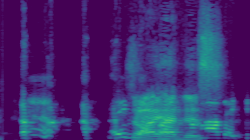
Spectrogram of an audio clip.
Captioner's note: laughing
